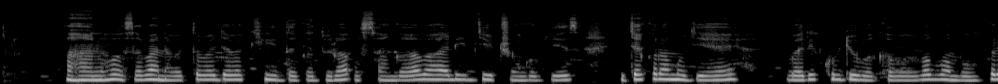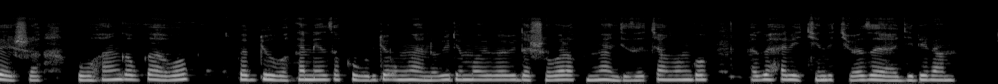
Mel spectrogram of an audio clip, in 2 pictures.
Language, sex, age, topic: Kinyarwanda, female, 18-24, education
